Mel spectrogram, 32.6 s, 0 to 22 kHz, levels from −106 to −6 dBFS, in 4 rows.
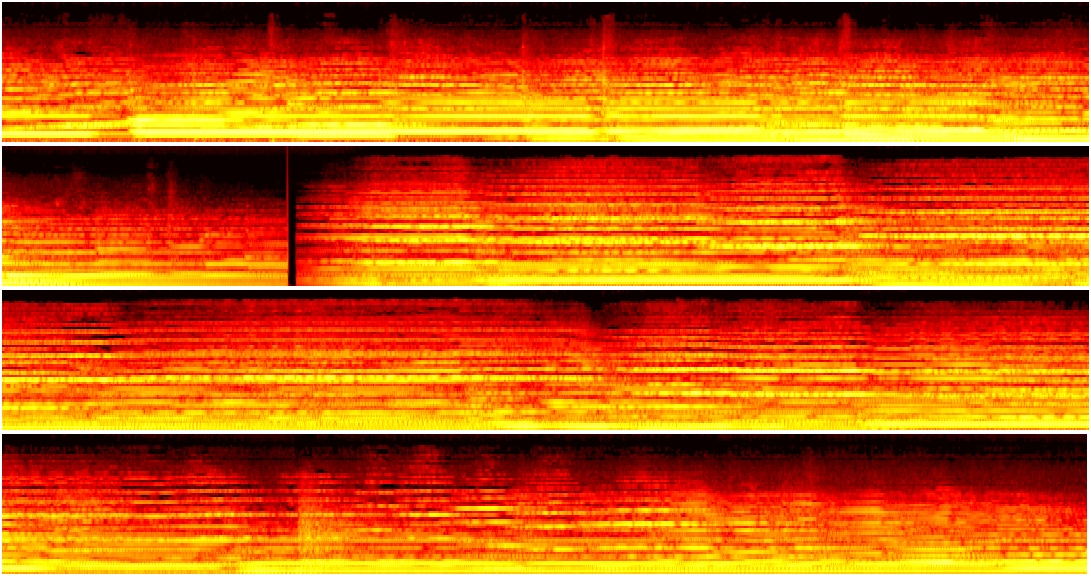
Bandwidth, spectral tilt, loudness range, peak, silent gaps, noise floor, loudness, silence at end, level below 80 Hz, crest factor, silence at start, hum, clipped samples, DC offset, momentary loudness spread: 9.8 kHz; -7 dB/octave; 8 LU; -6 dBFS; none; -43 dBFS; -23 LUFS; 0 s; -42 dBFS; 16 dB; 0 s; none; under 0.1%; under 0.1%; 10 LU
